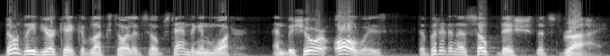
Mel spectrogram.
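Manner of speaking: usual speaking voice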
